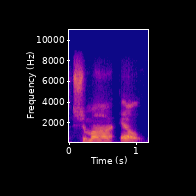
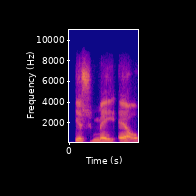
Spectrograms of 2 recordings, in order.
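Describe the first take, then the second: First: The name is said in its Hebrew form. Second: The name is said in its English form. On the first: The speaker calls it right. "Shema El is actually what the word is" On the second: The speaker calls it wrong. "That's the English stupid way of pronouncing it"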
